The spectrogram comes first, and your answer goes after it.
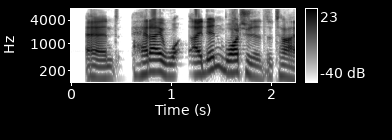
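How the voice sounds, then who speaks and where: A man with a German accent against a quiet background. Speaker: streamer and speedrunning commentator. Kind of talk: live stream commentary rant. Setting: live stream. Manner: halting, with false starts.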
